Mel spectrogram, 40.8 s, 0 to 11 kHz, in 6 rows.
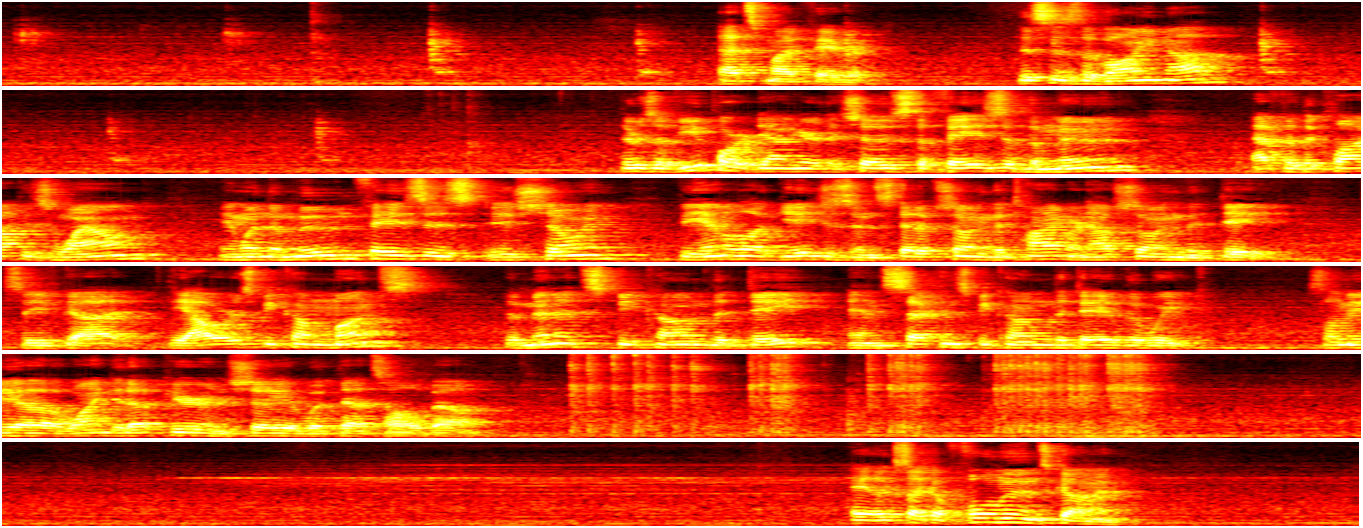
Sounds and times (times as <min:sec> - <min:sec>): Speech: 0:03.6 - 0:04.5, 0:05.1 - 0:06.3, 0:09.9 - 0:29.8, 0:38.2 - 0:39.7.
